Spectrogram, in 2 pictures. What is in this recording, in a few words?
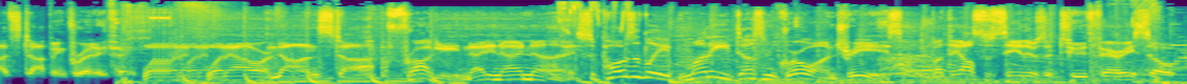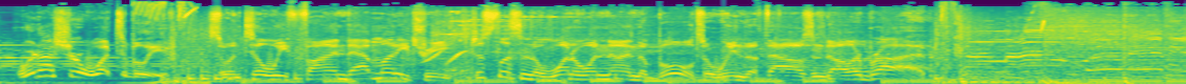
radio imaging men country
